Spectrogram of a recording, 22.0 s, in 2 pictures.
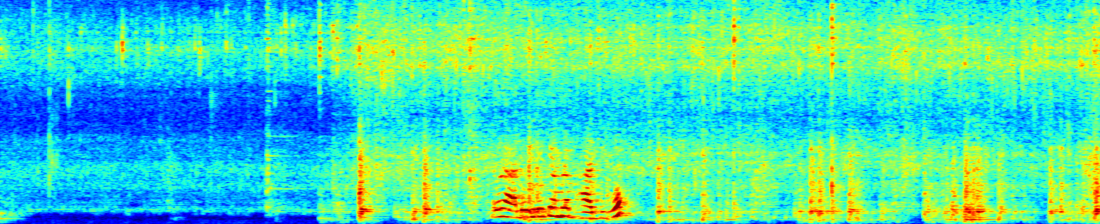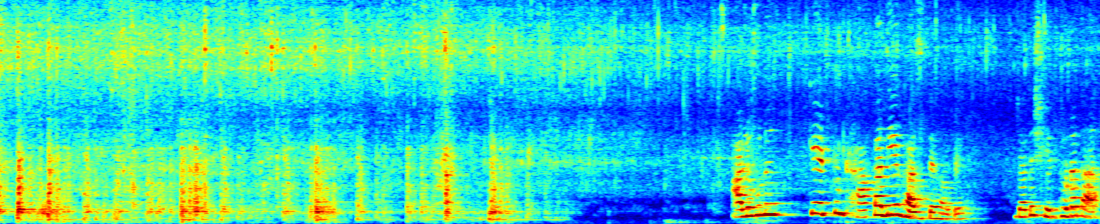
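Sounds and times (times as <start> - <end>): potatoes sizzling in hot oil: 0.0 - 22.0
metal spatula scraping pan: 2.6 - 16.9.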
